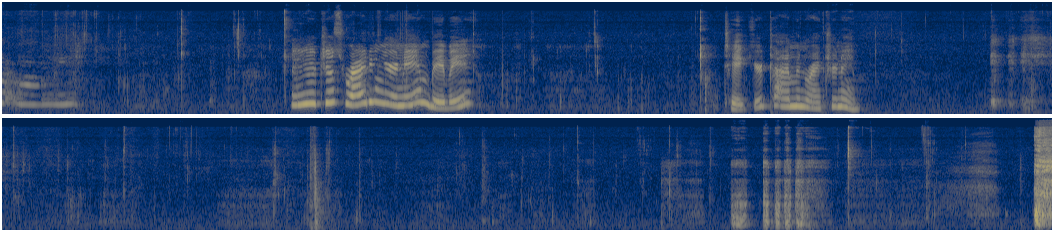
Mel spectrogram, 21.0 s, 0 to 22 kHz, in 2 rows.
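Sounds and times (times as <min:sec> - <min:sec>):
wet chewing noises: 0:00.4 - 0:03.0, 0:04.7 - 0:07.2, 0:10.5 - 0:17.8
small mouth clicks: 0:18.9 - 0:19.9.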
